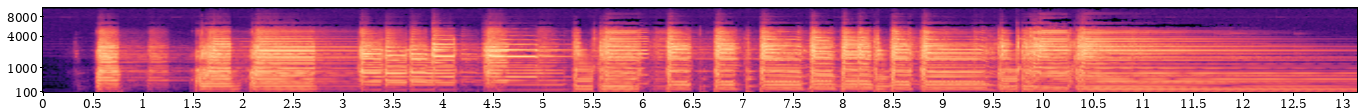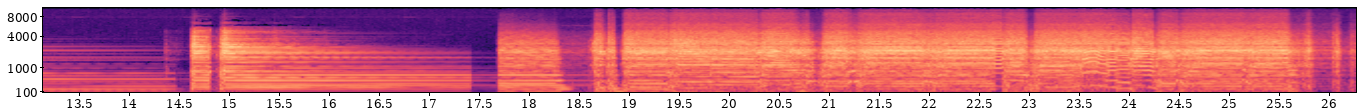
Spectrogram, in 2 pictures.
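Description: Heavily distorted electric guitar played through a mixing console's built-in insert effects: choppy, clipped chord stabs give way to long, ringing sustained chords, then one more struck chord and a thick, dense wall of fuzzy distortion.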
